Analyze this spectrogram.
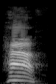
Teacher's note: You can hear the L. It's very slight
